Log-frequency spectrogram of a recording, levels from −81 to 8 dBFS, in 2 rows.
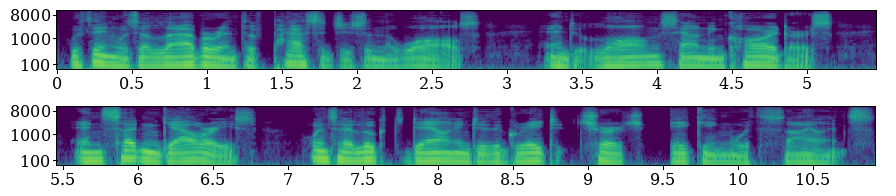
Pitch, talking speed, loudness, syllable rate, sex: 90 Hz, 150 wpm, -20 LUFS, 4.7 syllables/s, male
